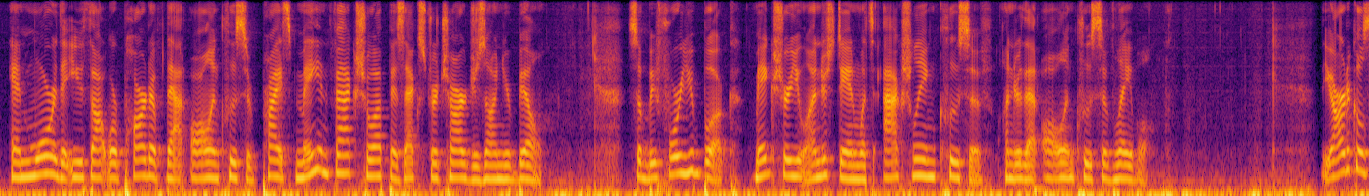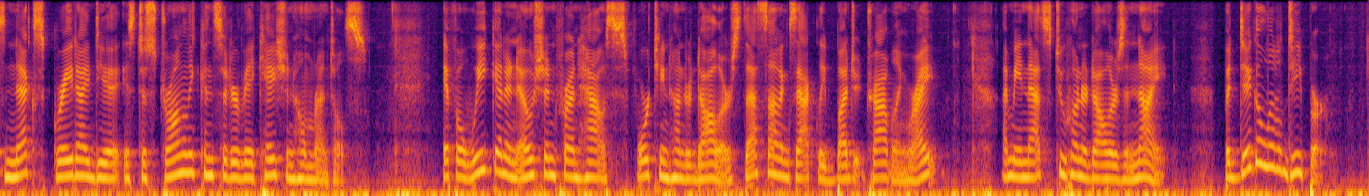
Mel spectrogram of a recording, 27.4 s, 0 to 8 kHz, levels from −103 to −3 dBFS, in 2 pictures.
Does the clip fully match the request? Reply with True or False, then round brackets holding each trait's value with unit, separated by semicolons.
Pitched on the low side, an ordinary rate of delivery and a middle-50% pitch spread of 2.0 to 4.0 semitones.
False (190 Hz; 170 wpm; 2.9 semitones)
